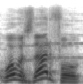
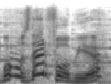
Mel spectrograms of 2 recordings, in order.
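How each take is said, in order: First: It is said in the speaker's normal voice. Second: It is said in a put-on character voice.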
